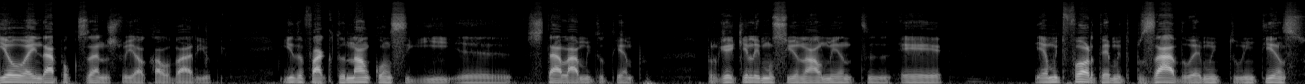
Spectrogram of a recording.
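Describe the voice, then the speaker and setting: A man with a European Portuguese accent speaks at a fairly slow pace in a very deep, low voice with ordinary pitch variation. The recording is very clean, with a silent background and a dry, close sound with no echo. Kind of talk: radio interview.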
